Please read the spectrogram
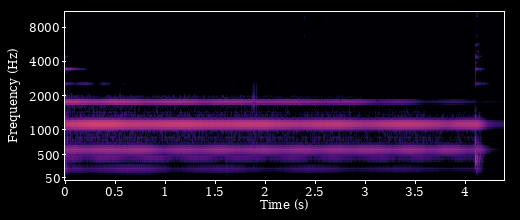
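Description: A meditation singing bowl struck once and left ringing: several steady tones held evenly for about four seconds, then cut off suddenly at the end.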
